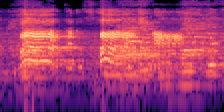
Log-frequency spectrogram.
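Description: Male operatic bass-baritone voice singing with vibrato over orchestral accompaniment, with two loud sung notes beginning about a quarter second and about a second in.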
